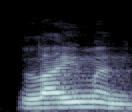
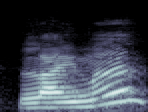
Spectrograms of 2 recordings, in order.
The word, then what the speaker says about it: Lyman: तो ये जो लाइन है, ये जो स्पेक्ट्रम है, इसको क्या बोलते हैं, बोलो लाइमन, क्या बोलते हैं इसको, बोलते हैं लाइमन सीरीज। क्या बोलते हैं लाइमन सीरीज, स्पेलिंग में देख लो एक बार, हाँ लाइमन LYMAN, लाइमन सीरीज।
